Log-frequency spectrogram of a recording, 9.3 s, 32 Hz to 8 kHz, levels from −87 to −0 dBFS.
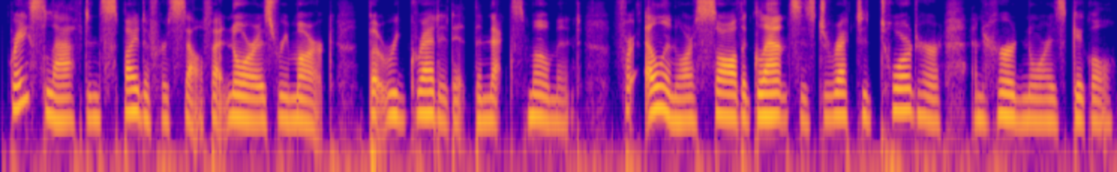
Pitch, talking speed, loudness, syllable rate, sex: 185 Hz, 175 wpm, -20 LUFS, 5.3 syllables/s, female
